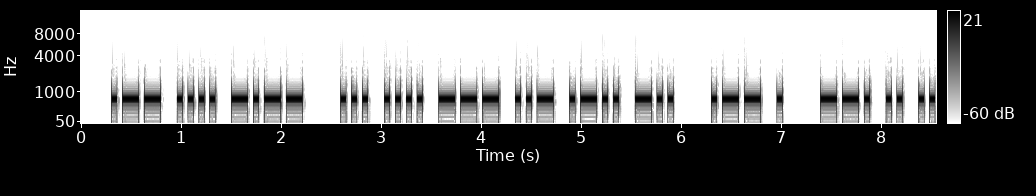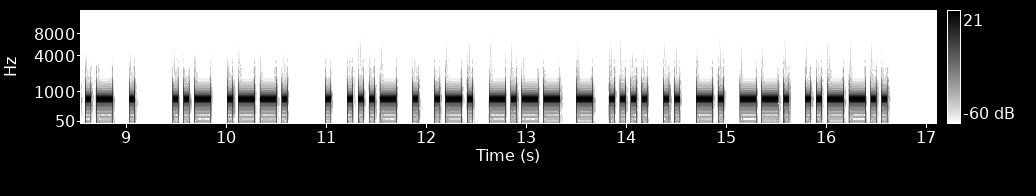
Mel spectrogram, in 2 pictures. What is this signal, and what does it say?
Morse code, heard as a keyed tone, about 22 wpm, 700 Hz. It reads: WHY SHOULD WE GIVE UP EVERYTHING?
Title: Sentences from Top 700 Words 22wpm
